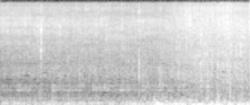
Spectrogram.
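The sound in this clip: Ketchup, three tablespoons, sizzles as it hits vegetables frying over medium heat for a spaghetti sauce: a steady, bright crackling hiss with no talk, growing slightly louder toward the end.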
